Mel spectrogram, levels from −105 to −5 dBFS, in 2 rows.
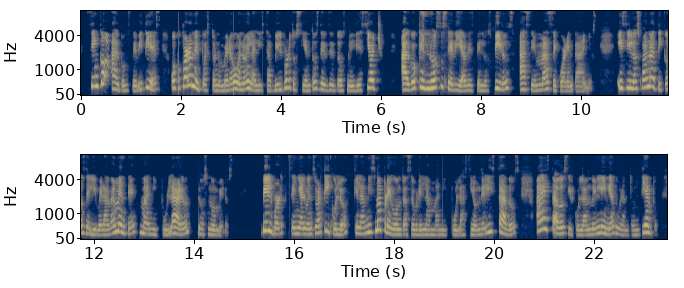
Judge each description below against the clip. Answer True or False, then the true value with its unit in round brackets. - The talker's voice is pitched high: True (230 Hz)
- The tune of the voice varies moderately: False (6.4 semitones)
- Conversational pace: True (150 wpm)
